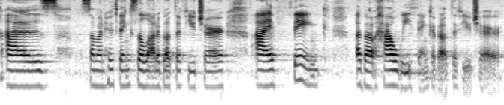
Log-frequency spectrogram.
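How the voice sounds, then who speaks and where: Woman, Canadian accent, panelist, gravelly fry, fairly even pitch. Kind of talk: prepared panel remarks. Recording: faint background noise.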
